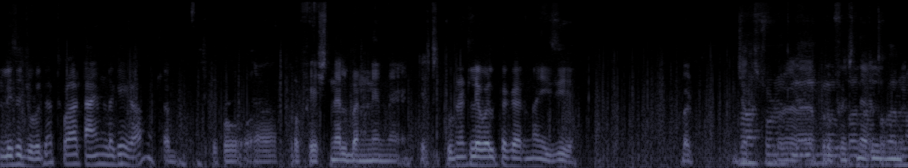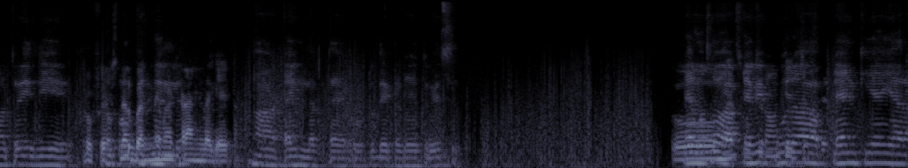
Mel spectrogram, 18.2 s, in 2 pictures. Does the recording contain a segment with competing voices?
Yes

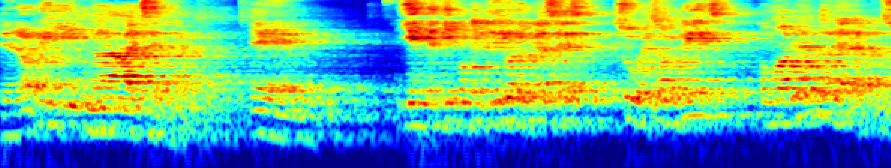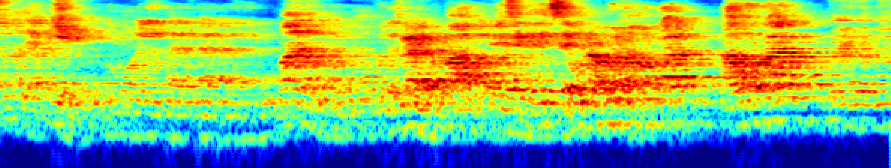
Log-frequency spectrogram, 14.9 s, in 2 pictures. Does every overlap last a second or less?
No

